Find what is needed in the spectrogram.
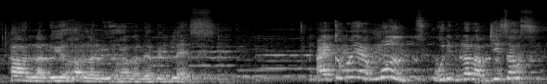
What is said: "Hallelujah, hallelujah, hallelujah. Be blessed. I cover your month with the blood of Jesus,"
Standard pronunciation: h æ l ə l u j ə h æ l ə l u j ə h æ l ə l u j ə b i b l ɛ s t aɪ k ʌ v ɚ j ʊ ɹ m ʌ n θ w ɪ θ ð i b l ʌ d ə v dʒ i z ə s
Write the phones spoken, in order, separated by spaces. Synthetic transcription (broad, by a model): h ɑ l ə l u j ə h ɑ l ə l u j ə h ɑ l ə l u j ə b i b l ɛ s aɪ k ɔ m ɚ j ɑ m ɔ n t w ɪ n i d l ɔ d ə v dʒ i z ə s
